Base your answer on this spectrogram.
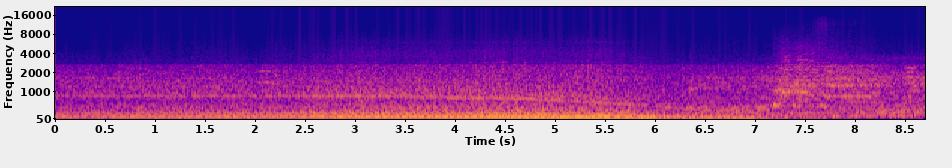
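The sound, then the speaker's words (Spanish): A car drives through the busy old streets of a city's downtown neighborhood amid heavy traffic, its loud, steady engine rumble droning. The pitch slowly sinks toward the end, then a short hiss breaks in. No voices. “Simplemente se interna en las viejas calles de la barriada, donde el tráfico grita a cada paso.”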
